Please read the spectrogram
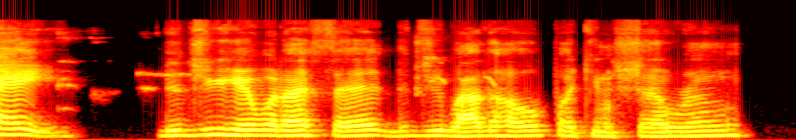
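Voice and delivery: mock sassy man's voice.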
